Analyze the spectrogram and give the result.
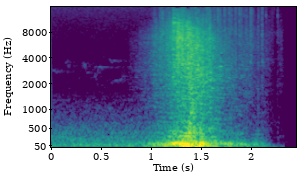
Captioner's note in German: Whoosh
